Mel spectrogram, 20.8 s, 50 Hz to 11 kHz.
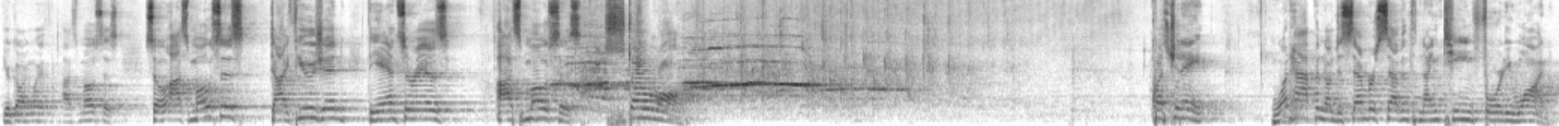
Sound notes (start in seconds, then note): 9.8 audience cheering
